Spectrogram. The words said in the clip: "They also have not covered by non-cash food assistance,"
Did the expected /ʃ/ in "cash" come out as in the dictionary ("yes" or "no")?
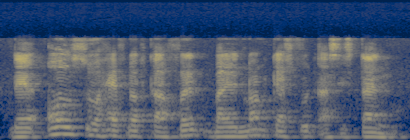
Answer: no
